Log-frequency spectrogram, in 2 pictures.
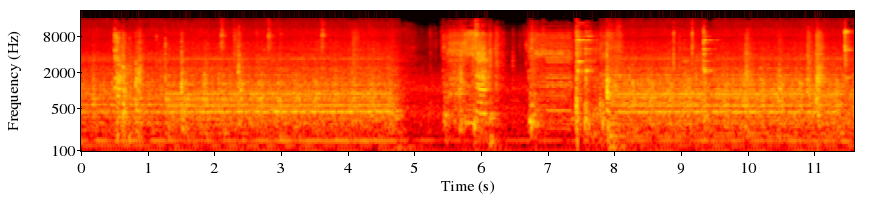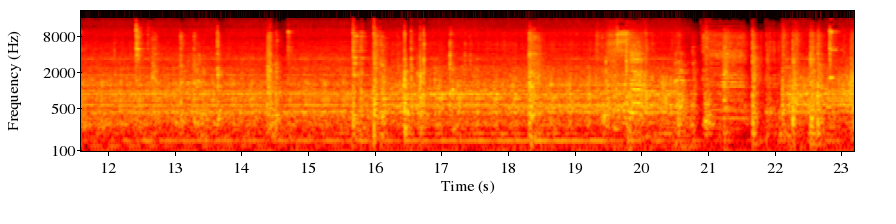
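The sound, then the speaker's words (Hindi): A PVC injection moulding machine making sports shoes and sandals runs with a steady, dense mechanical clatter and hum, with tonal whine throughout and a brief drop in level near the middle. “Hopper में ऊपर दाना डाला जाता है PVC का, वो दाना screw में जाएगा, मेल्ट होगा, गर्म होगा और नीचे मशीन में इंजेक्ट होएगा। अब जैसे देख सकते हैं डाई के अंदर अब इंजेक्शन हुआ है,”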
